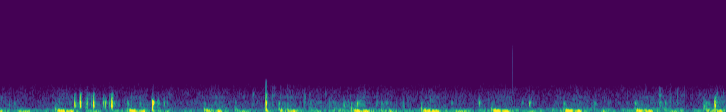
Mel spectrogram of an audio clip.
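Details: Person's own morning stomach rumbling through a stethoscope on the belly: low irregular gurgles and rumbles, ordinary bowel sounds (borborygmi).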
